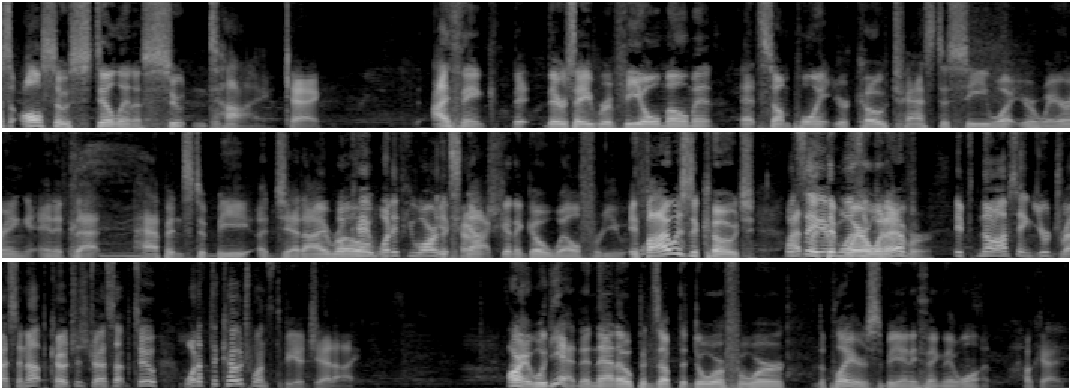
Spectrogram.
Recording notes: Live from ACC Kickoff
